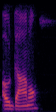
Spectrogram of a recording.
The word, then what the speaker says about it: O'Donnell: Anyone, Edward O'Donnell. That's O-D-O-N-N-E-L-L. – Spell it again, your last name. – O-D-O-N-N-E-L-L.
